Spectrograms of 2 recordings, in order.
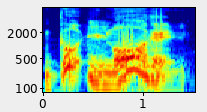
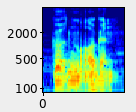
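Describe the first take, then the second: First: It is said in a harsh, angry way. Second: It is said in a plain, neutral way.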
